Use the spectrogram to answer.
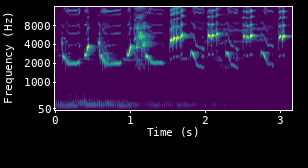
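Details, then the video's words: Wambie mini song used to tutor prize birds: squeaky, sliding whistled notes that swoop up and down, sounding sharper toward the end, over a steady low hum. "wambie mini super gacor"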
